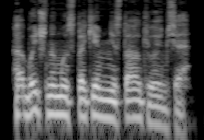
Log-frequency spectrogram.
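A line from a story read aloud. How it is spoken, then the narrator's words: Detective's snort. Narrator (Russian): хмыкнул сыщик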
